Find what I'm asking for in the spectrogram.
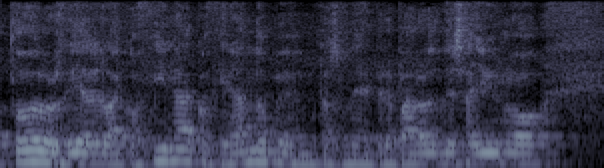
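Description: Audible room echo surrounds a man's voice. It sits fairly high in pitch with fairly even intonation. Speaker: group participant sharing experience. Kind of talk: interview answer. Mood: content, reflective. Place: home room. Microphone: phone near.

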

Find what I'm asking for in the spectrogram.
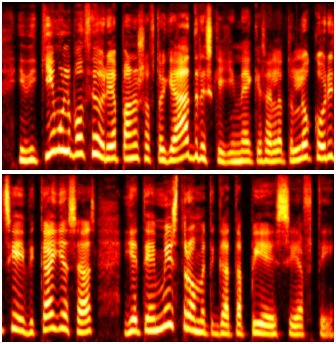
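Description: This woman talks at a fairly quick clip with hardly any pauses, her voice high in pitch. Her tone is animated and her intonation lively. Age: 40s. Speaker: podcast host. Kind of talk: casual chat.

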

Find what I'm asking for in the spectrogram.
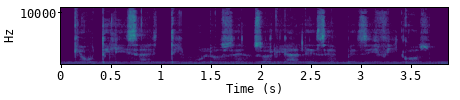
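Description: With noticeable background noise behind him, a man speaks very slowly in a very deep, low pitch. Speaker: ASMR meditation guide. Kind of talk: explanatory narration about ASMR.

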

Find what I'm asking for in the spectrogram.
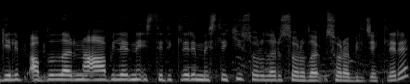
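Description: Over light background noise, a woman talks at a fairly quick pace, the sound dry with no echo. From Belgium. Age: 20s. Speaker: community volunteer; interviewee. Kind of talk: street interview. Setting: outdoors in a city square. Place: open country. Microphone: handheld.

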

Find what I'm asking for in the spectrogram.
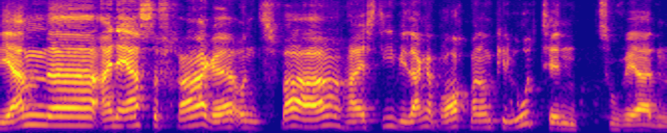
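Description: A man with a high pitch talks at a very slow pace with hardly any pauses and lively intonation. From Hamburg. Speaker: online talk show host. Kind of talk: live talk show moderation. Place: home room. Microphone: webcam.

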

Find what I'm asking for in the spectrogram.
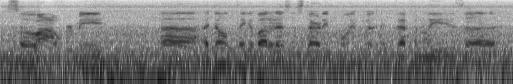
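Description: The speech runs at a moderate pace over loud background noise. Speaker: guest. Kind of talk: interview answer. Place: car.

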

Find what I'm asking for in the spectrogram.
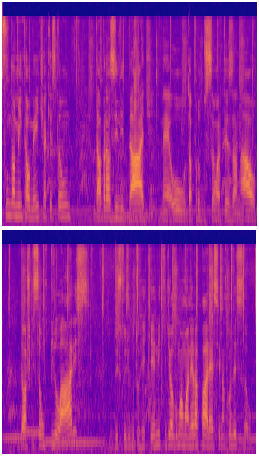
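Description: A man at a moderate pace, dry sound with no echo, clear music in the background. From Brazil. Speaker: designer. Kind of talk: interview answer. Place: home room. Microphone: lapel.

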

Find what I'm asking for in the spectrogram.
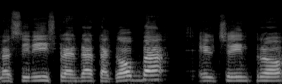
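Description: A high-pitched man with a bright, sharp tone at a fairly slow pace. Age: 60s. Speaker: conference moderator, association secretary; conference moderator. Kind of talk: conference presentation. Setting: school auditorium with student audience. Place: hall. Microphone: podium.

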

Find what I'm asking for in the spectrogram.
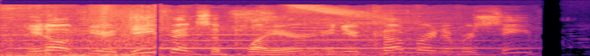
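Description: A man's voice with music playing in the background. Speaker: sports commentator.

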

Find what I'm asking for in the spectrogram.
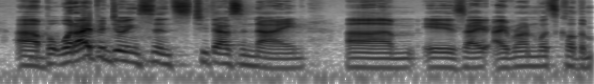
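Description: The tone is bright and sharp. A man talks at a moderate speed. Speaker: podcast guest. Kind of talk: interview answer. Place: meeting room. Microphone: studio mic.

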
